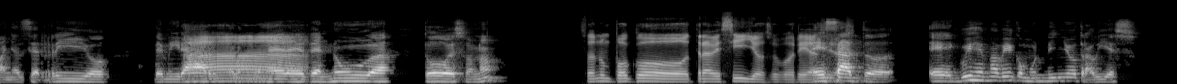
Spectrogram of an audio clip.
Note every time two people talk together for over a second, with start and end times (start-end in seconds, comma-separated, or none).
1.8-3.2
